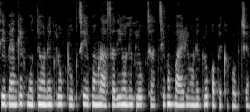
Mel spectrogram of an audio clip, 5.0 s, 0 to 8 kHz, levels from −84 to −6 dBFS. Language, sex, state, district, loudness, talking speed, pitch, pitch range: Bengali, female, West Bengal, Jhargram, -21 LUFS, 225 wpm, 200 Hz, 190-210 Hz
